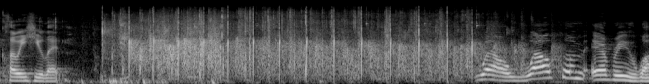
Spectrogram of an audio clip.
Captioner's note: audience applause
